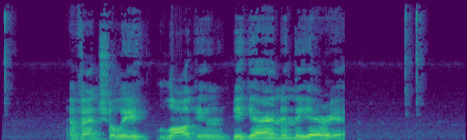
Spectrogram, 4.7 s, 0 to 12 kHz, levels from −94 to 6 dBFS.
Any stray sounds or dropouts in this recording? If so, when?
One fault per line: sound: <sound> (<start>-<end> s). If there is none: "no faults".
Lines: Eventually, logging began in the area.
sound: dropout (3.5-3.6 s)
